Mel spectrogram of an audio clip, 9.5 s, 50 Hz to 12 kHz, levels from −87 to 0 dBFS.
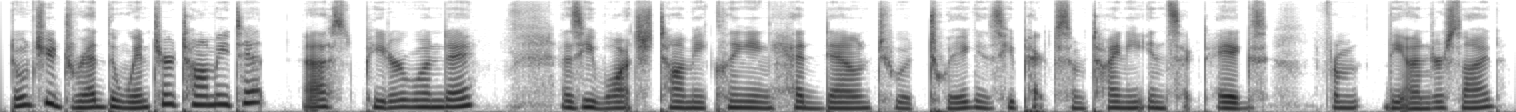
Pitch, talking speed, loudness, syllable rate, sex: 200 Hz, 205 wpm, -19 LUFS, 5.4 syllables/s, female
